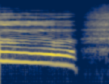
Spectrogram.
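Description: A loud yawn at the start of the Extra Mile show: a long voiced groan sliding slowly downward in pitch for about a second, then trailing off into a breathy exhale.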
